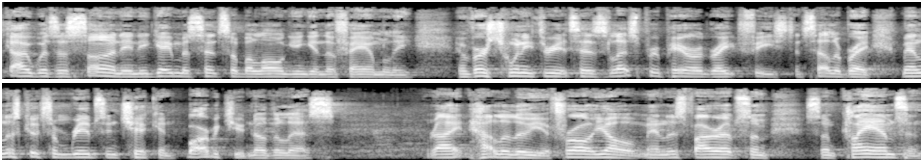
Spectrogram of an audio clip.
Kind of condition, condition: setting, large echoing room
